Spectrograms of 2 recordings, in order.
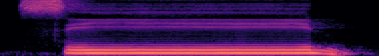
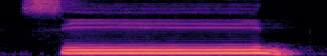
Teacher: জিহ্বার আগা সামনের নিচের দুই দাঁতের প্যাড ও আগার সঙ্গে লাগিয়ে উচ্চারিত হয়। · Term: সিনের মাখরাজ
